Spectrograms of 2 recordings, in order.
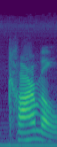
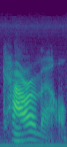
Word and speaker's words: caramel: please like it in caramel actually you said Carmel when it's pronounced caramel can't we just call it yellow no everyone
